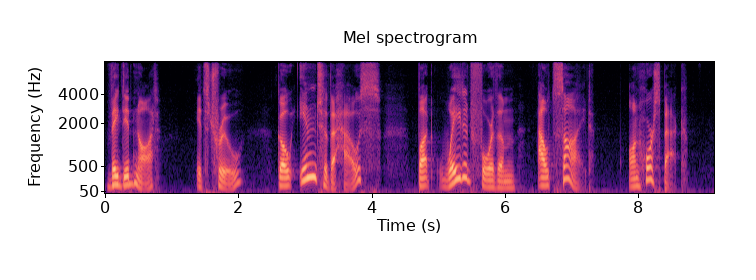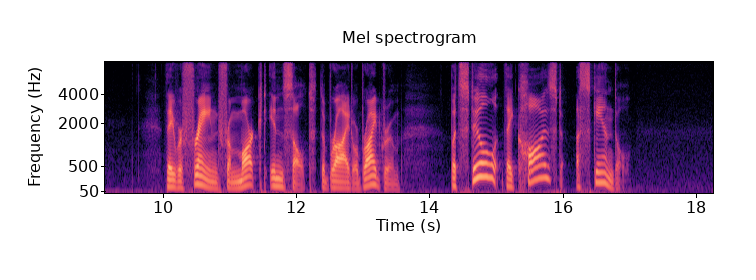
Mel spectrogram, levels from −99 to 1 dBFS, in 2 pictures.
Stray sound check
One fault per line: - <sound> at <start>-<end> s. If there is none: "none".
none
